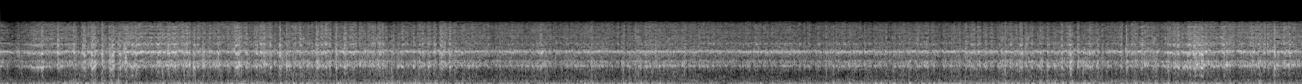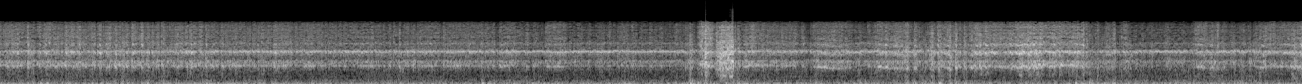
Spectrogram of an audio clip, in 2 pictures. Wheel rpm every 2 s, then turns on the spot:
220, 230, 240, 230, 230, 230, 230, 230, 230, 230, 230, 210, 220.
none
